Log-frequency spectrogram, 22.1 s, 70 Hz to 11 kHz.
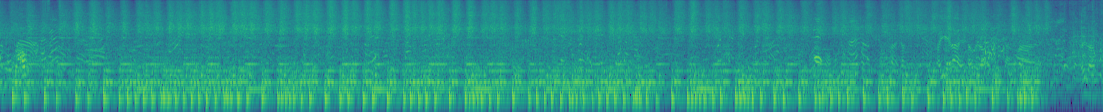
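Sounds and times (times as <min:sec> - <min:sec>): cymbals crashing: 0:00.0 - 0:21.1
drum beat: 0:00.0 - 0:21.2.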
